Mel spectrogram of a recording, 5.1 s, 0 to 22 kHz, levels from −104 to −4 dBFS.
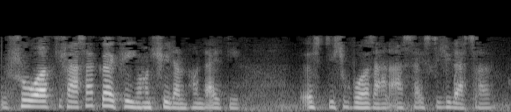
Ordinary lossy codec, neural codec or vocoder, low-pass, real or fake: MP3, 24 kbps; codec, 16 kHz, 0.8 kbps, ZipCodec; 7.2 kHz; fake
